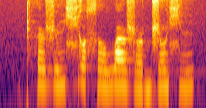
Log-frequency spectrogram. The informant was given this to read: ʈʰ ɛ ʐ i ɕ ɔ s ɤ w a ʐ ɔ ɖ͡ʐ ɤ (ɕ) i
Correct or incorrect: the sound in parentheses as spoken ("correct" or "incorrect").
correct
